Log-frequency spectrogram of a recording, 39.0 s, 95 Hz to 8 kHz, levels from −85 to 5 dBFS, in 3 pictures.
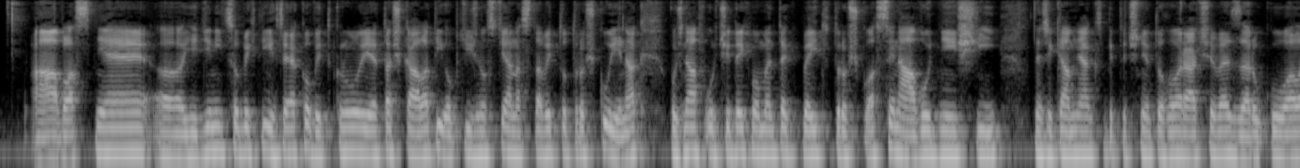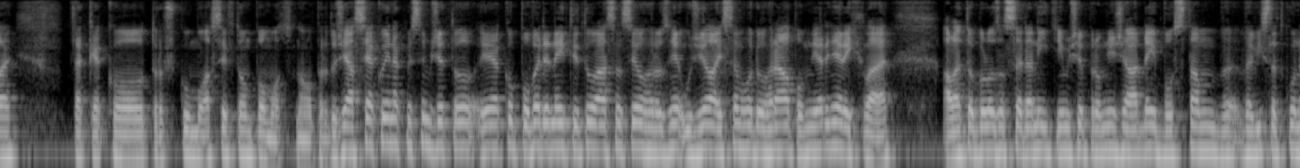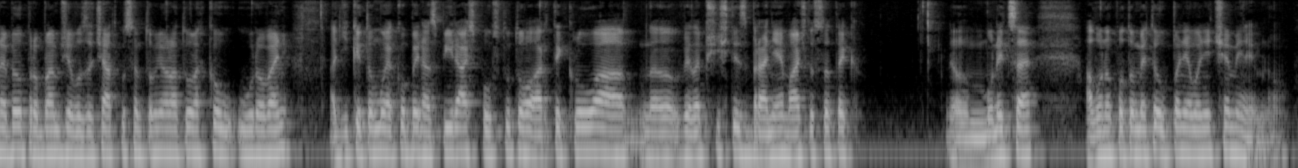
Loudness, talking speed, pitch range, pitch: -26 LUFS, 185 wpm, 125-140 Hz, 130 Hz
